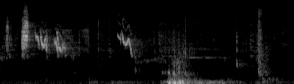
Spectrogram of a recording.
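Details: Happy budgerigar giving a quick scratchy warble, then a descending chirp, followed by a thump and a last sharp note.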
